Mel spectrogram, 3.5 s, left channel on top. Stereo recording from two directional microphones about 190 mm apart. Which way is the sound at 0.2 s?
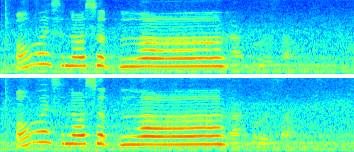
Centre (ahead or behind).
